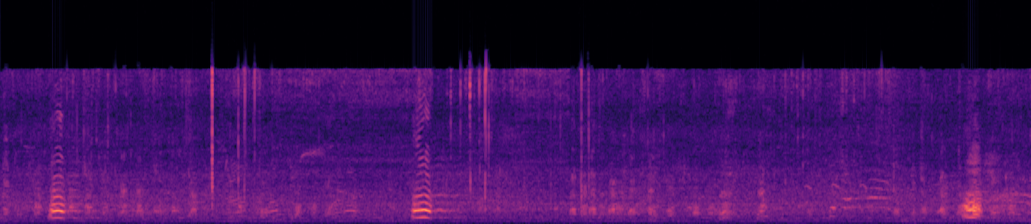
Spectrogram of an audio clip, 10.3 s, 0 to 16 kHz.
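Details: Evening recording of a mute swan flock at the Blaues Wunder, 22 May 2016: three loud, short, nasal honks spaced several seconds apart, fainter calls and clicks in the background.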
